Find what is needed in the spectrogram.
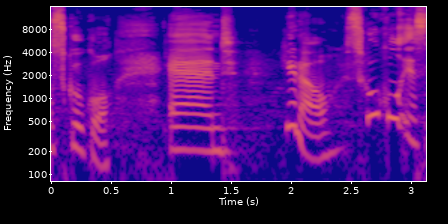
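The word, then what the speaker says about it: Schuylkill: I said, "Do you know how to spell skookal?"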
